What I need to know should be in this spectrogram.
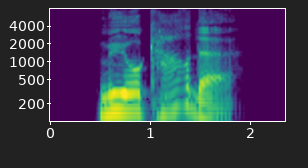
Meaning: nominative/accusative/genitive plural of Myokard
- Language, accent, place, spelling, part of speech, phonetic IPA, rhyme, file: German, Germany, Berlin, Myokarde, noun, [myoˈkaʁdə], -aʁdə, De-Myokarde.ogg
